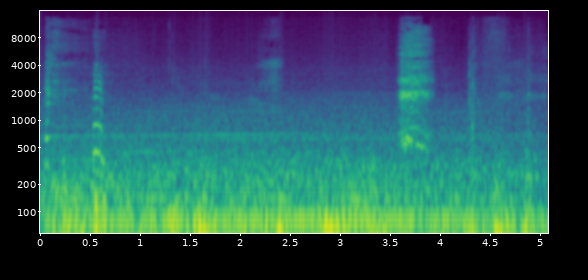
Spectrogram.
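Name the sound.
sneeze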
